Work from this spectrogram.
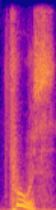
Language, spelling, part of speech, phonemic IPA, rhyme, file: German, Fuß, noun, /fuːs/, -uːs, De-Fuß.ogg
- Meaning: 1. foot (body part) 2. footing 3. pedestal 4. foot 5. metrical foot 6. leg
